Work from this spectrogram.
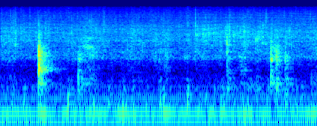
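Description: Spice masala with Kashmiri chili powder frying in a pan for a steamed egg curry, a soft steady sizzle broken by a few scraping stir strokes.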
